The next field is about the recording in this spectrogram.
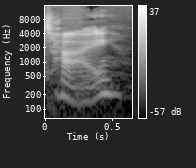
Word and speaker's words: Tai: But also on the flip side of that, she takes the new girl played by Brittany Murphy under her wing, and her name is Tay. And so Ty? – I think it's Ty. – Ty, but it's spelled T-A-I.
